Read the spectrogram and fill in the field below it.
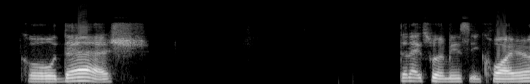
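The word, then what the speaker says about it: קדש: In Hebrew, is pronounced as kodesh, kodesh.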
